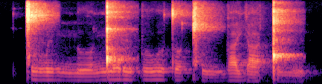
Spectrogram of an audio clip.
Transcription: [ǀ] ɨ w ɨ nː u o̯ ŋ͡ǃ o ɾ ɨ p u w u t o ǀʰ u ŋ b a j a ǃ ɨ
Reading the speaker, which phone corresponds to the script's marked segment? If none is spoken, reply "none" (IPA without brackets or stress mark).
ǀ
